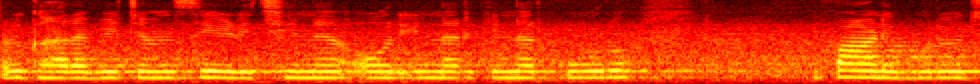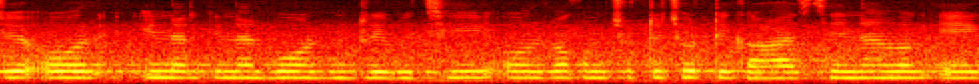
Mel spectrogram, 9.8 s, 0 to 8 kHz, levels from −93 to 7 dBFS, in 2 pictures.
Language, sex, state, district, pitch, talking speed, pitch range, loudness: Garhwali, female, Uttarakhand, Tehri Garhwal, 230 Hz, 160 wpm, 225-235 Hz, -17 LUFS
